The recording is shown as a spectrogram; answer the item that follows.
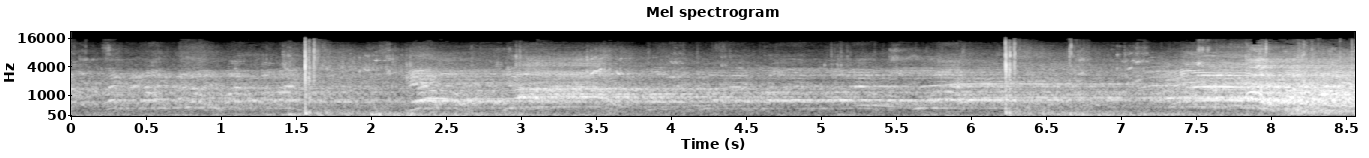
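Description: A volleyball struck hard twice, once about a second and a half in and again about six seconds in, over the hum of voices in an indoor arena. Crowd noise swells near the end.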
